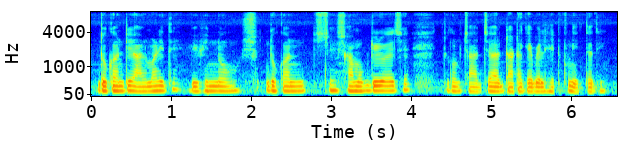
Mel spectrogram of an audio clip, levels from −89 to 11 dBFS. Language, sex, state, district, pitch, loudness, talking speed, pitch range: Bengali, male, West Bengal, Cooch Behar, 125 Hz, -18 LUFS, 135 wpm, 120-130 Hz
